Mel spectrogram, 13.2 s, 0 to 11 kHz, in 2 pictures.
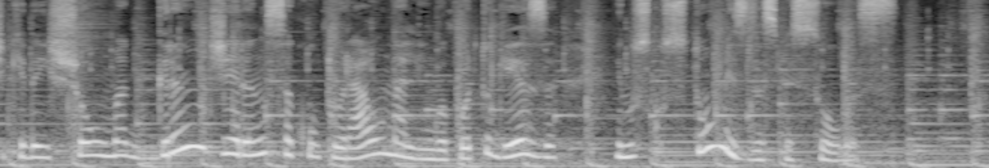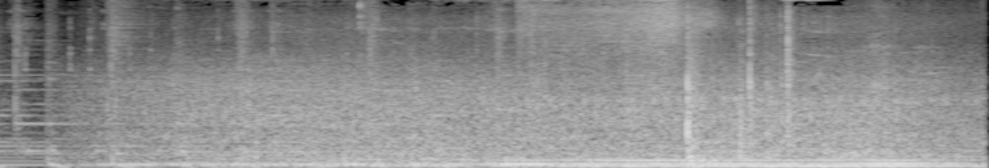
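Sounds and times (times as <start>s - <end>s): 
speech: 0.1s - 6.2s
road noise: 6.8s - 13.1s
bus engine rumbling heard from inside in traffic: 7.0s - 13.1s
bus rattles and hisses: 9.9s - 11.8s.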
